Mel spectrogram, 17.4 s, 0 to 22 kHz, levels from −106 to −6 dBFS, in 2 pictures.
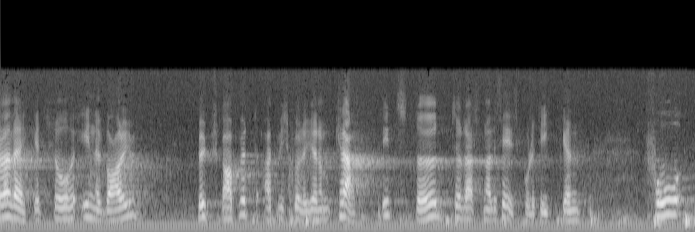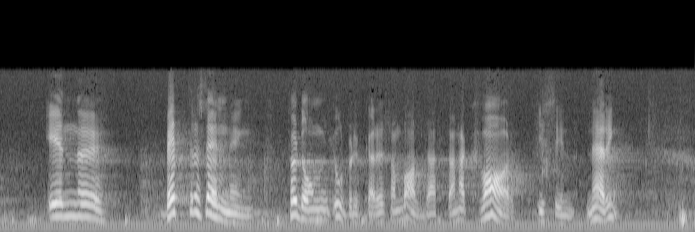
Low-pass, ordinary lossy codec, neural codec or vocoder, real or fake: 7.2 kHz; none; none; real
